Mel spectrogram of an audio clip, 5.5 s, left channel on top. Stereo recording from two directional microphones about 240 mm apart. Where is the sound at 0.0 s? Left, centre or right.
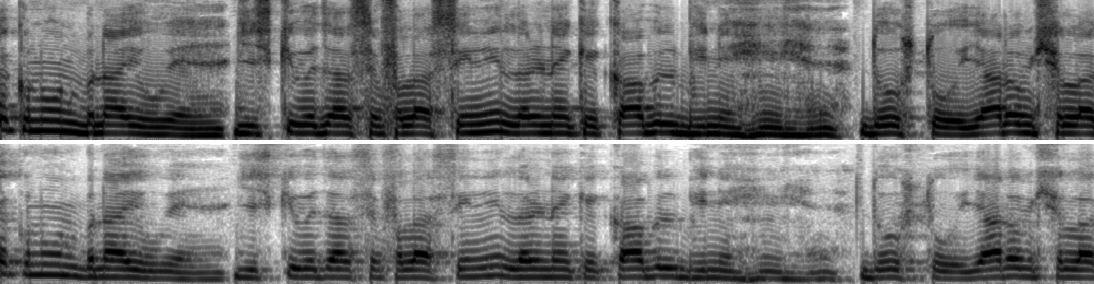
Left.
